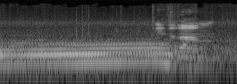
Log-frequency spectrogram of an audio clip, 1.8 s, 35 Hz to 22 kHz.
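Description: A MINI JCW GP3 launches from 0 to 100 km/h on a racetrack. Its loud, steady engine drone climbs, then drops sharply as it shifts gear.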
